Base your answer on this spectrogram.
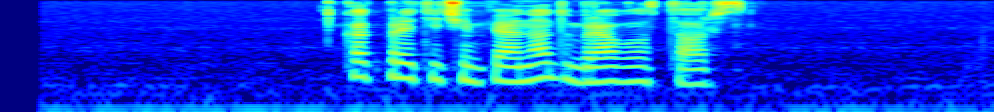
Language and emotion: Russian, neutral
